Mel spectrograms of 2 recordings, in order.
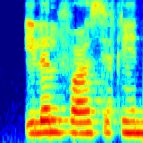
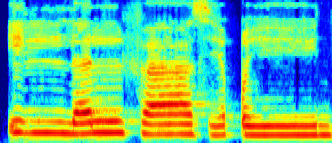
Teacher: لام کے اوپر شد کی وجہ سے اس کو ہم نے سختی کے ساتھ پڑھنا ہے لام کو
